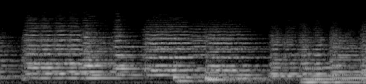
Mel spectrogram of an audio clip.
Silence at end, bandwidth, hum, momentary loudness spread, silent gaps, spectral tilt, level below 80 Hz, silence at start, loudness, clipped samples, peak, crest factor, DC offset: 0 s; 15.5 kHz; none; 6 LU; none; -5.5 dB/octave; -60 dBFS; 0 s; -26 LUFS; under 0.1%; -12 dBFS; 14 dB; under 0.1%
